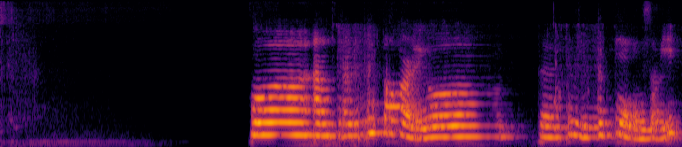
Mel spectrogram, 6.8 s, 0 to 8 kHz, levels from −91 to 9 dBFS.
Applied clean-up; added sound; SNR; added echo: neural mask model DeepFilterNet 3.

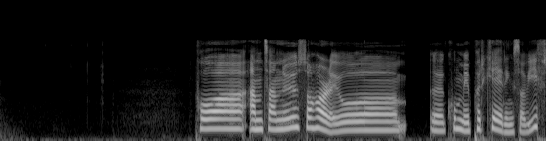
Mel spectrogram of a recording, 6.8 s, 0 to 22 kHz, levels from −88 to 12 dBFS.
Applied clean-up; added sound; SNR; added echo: none; none; none; none.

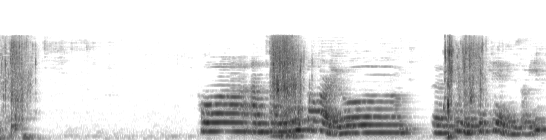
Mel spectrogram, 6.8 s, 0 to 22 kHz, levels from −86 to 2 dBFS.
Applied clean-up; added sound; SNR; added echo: classical method WPE with log-MMSE.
